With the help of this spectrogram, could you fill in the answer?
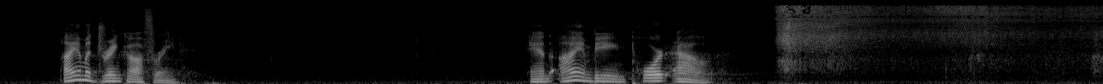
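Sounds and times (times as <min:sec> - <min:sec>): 
speech: 0:00.6 - 0:01.9, 0:05.3 - 0:07.2
steam hissing off an overheated pan: 0:07.8 - 0:11.0.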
